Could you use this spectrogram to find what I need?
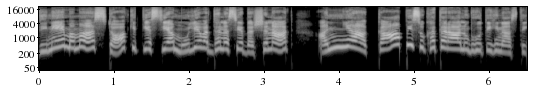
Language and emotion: Sanskrit, happy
